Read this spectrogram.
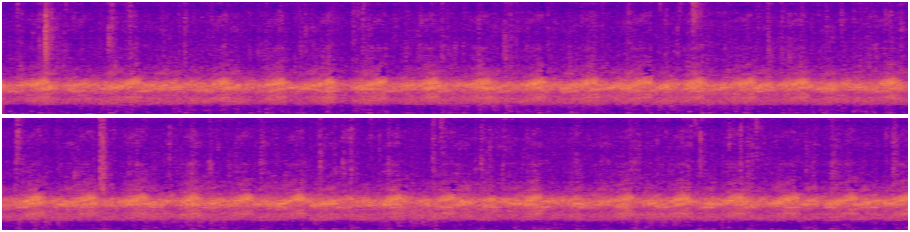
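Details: A night chorus of many frogs in rural fields as light rain falls. Their continuous trilling croaks pulse quickly and unevenly, and sharp patters of raindrops break through now and then.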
